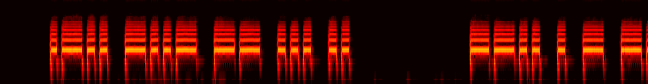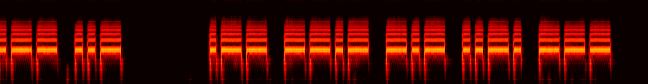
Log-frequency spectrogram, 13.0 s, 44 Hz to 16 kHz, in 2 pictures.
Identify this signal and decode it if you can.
Morse code, heard as a keyed tone, about 19 wpm, 480 Hz. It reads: LXMSI ZETYU WQKFO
